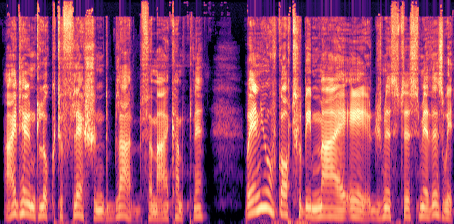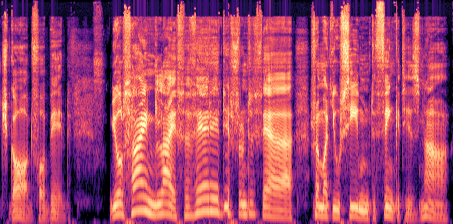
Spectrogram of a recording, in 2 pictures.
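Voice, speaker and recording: A man voicing a sour, half-blind old woman in an audiobook. She croaks her lines at a slow, dragging pace, a little higher than his own voice. The recording is dry and close. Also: big pitch swings, fairly bright tone, dry recording.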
